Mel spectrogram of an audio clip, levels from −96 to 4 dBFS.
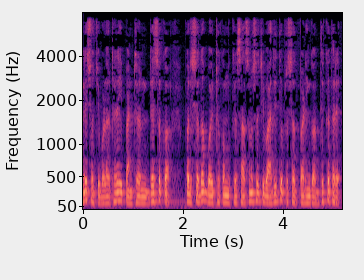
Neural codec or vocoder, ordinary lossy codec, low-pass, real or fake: none; none; 7.2 kHz; real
